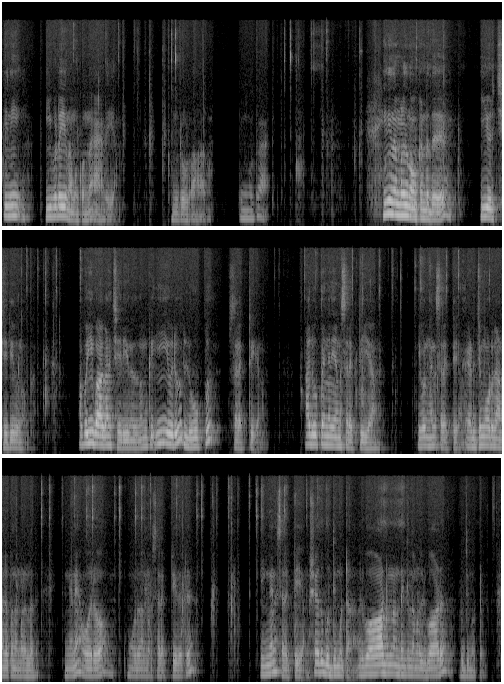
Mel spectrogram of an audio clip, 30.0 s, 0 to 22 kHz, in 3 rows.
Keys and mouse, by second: 2.1 ctrl+r, 6.2 KP_1, 10.4-15.5 middle drag, 22.2-23.5 drag, 23.6-25.0 middle drag, 25.0 click, 25.4-29.3 middle drag, 29.3 a.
